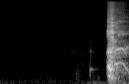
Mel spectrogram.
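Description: A single abrupt sneeze bursts out close and loud, preceded by a faint intake of breath in an otherwise quiet room.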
